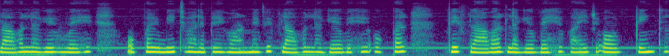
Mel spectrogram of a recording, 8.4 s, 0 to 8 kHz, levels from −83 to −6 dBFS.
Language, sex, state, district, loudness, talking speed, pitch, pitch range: Hindi, female, Uttarakhand, Tehri Garhwal, -15 LUFS, 180 wpm, 225 Hz, 215-235 Hz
